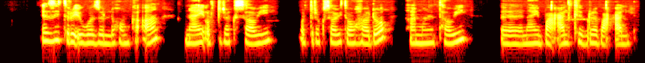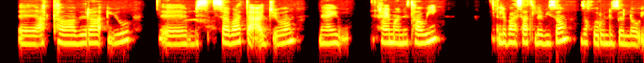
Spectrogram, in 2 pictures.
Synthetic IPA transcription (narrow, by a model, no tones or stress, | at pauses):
ʔɨzit̪ʰɨɾiʔiwo̞zɐlːɐxumkʰɐʔa | najʔoɾt̪ʰod̪oksawi | ʔoɾt̪ʰod̪o̞ksawit̪ʰɐwaɦad̪o̞ | hajmanot̪ʰawi | najba̰ʕa̰lkʰɨβɾɐba̰ʕa̰l | akʰːaβaβɨɾaʔɨjːu | bɨsɐβat̪ːɐ̰ʕa̰d͡ʒiβo̞m | naj | hajmanot̪ʰawi | lɨβasat̪lɐβiso̞mzɨxɾuluzɐlːɐwuʔj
